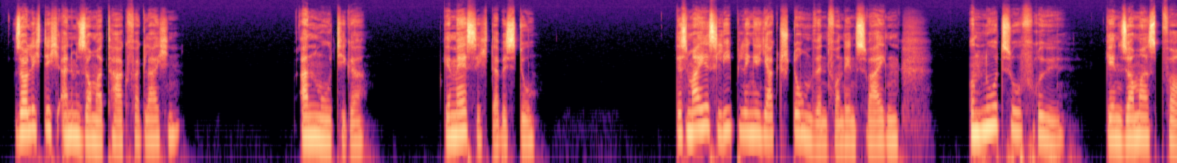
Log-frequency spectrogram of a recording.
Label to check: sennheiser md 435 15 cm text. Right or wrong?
Right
